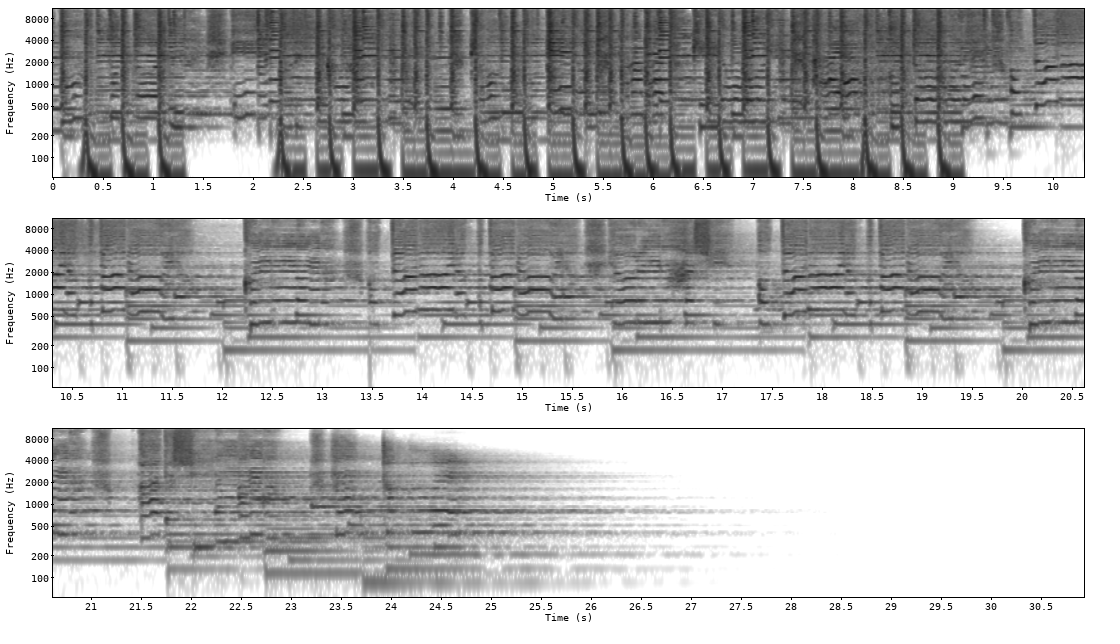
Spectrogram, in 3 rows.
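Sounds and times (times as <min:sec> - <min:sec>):
sped up funk music: 0:00.0 - 0:10.0.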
